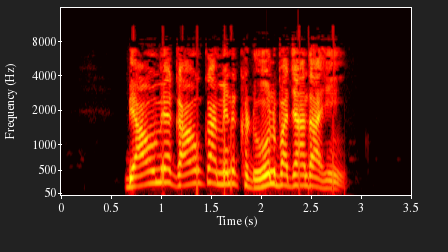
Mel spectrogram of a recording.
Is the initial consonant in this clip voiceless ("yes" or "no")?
no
